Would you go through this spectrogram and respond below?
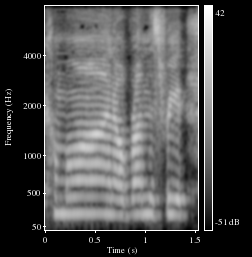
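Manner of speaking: play-acted coaxing, begging, pleading tone. Retelling how the husband asked to run the game: imitating Zippy begging. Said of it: "he kinda begged me. He's like".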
